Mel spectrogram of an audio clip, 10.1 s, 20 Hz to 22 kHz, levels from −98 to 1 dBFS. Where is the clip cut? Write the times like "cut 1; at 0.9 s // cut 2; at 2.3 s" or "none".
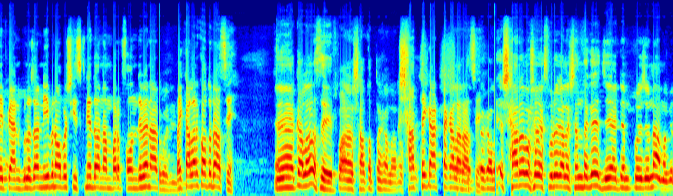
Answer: cut 1; at 2.4 s // cut 2; at 7.4 s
